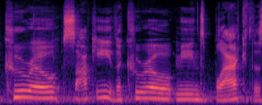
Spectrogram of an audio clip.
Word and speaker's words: Kurosaki: Kurosaka. It's Kurosaki.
